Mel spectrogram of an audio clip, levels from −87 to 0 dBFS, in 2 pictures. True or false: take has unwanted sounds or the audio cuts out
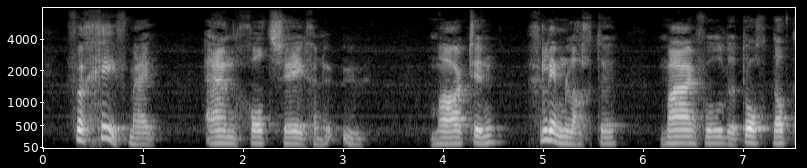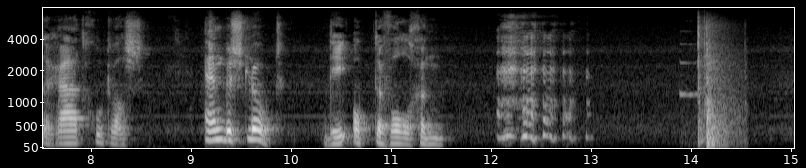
true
